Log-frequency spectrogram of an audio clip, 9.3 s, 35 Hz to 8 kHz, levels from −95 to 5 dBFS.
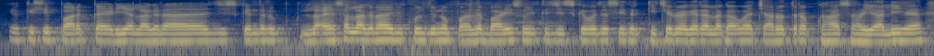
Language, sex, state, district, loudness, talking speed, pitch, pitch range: Hindi, male, Bihar, Sitamarhi, -26 LUFS, 150 wpm, 160 Hz, 160-165 Hz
